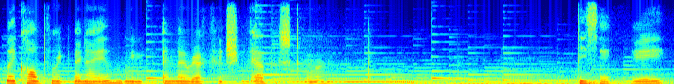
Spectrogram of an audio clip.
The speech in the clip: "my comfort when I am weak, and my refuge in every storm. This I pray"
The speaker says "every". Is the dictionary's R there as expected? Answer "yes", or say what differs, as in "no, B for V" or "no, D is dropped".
no, R is dropped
